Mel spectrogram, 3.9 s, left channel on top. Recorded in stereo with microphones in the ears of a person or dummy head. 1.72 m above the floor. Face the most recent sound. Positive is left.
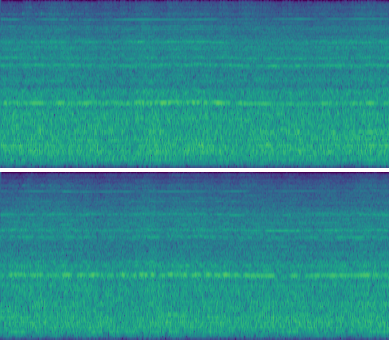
turn(degrees=25)  # may be behind; listen again after turning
